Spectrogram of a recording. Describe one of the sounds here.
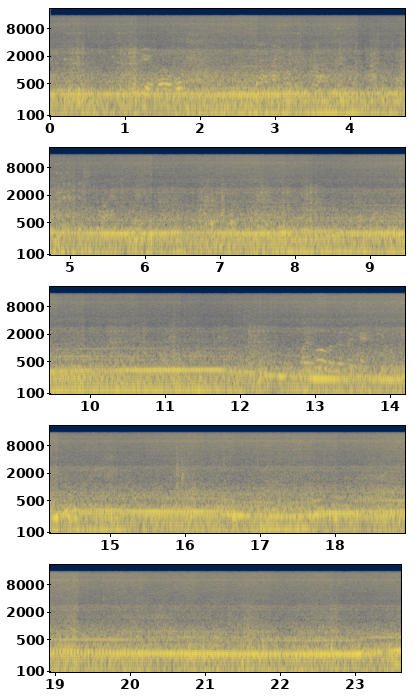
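A train engine hums and rumbles steadily, heard from inside a moving carriage.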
